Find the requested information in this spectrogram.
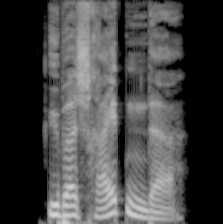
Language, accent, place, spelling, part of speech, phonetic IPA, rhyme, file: German, Germany, Berlin, überschreitender, adjective, [ˌyːbɐˈʃʁaɪ̯tn̩dɐ], -aɪ̯tn̩dɐ, De-überschreitender.ogg
- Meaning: inflection of überschreitend: 1. strong/mixed nominative masculine singular 2. strong genitive/dative feminine singular 3. strong genitive plural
